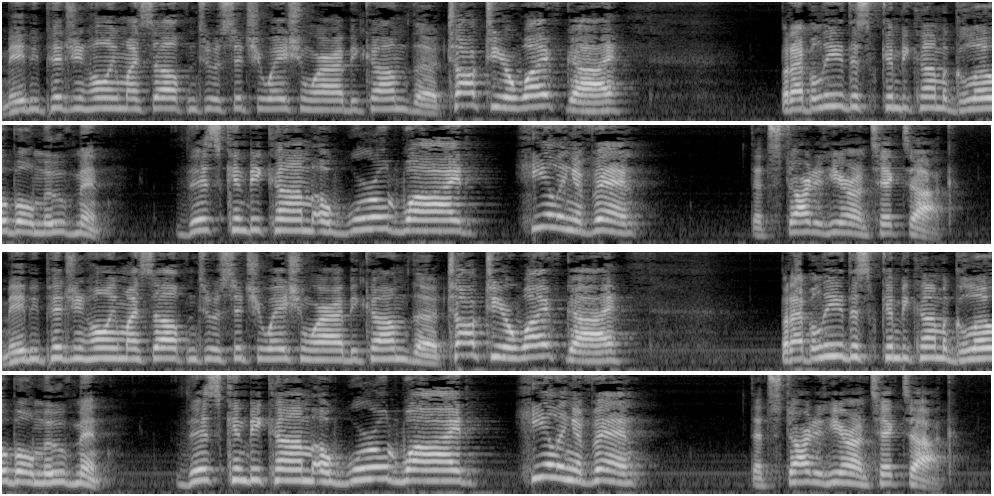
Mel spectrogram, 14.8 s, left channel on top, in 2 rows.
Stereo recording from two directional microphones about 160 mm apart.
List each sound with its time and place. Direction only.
0.0 s a man's voice: 10° left (ahead or behind)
